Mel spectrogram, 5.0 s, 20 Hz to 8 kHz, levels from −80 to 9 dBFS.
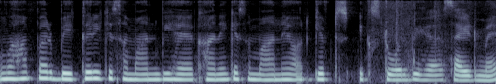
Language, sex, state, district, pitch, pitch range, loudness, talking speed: Hindi, female, Chhattisgarh, Jashpur, 195 Hz, 185-210 Hz, -15 LUFS, 230 wpm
